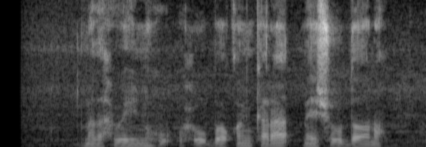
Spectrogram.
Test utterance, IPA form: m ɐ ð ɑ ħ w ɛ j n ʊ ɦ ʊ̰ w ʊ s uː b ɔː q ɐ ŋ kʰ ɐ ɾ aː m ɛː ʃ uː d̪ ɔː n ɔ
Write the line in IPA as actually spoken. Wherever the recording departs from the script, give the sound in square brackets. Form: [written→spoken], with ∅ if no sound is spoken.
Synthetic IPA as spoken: m ɐ ð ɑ ħ w ɛ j n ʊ ɦ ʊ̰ w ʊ [s→ħ] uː b ɔː q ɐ ŋ kʰ ɐ ɾ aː m ɛː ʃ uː d̪ ɔː n ɔ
